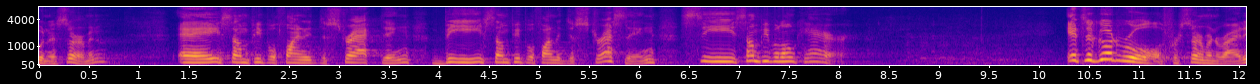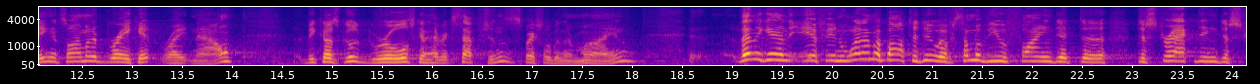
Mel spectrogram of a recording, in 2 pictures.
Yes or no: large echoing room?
yes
